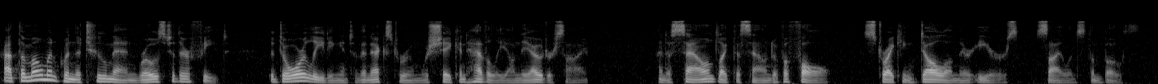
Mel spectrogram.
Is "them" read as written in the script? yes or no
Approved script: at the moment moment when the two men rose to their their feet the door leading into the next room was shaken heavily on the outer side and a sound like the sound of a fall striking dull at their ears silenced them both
yes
